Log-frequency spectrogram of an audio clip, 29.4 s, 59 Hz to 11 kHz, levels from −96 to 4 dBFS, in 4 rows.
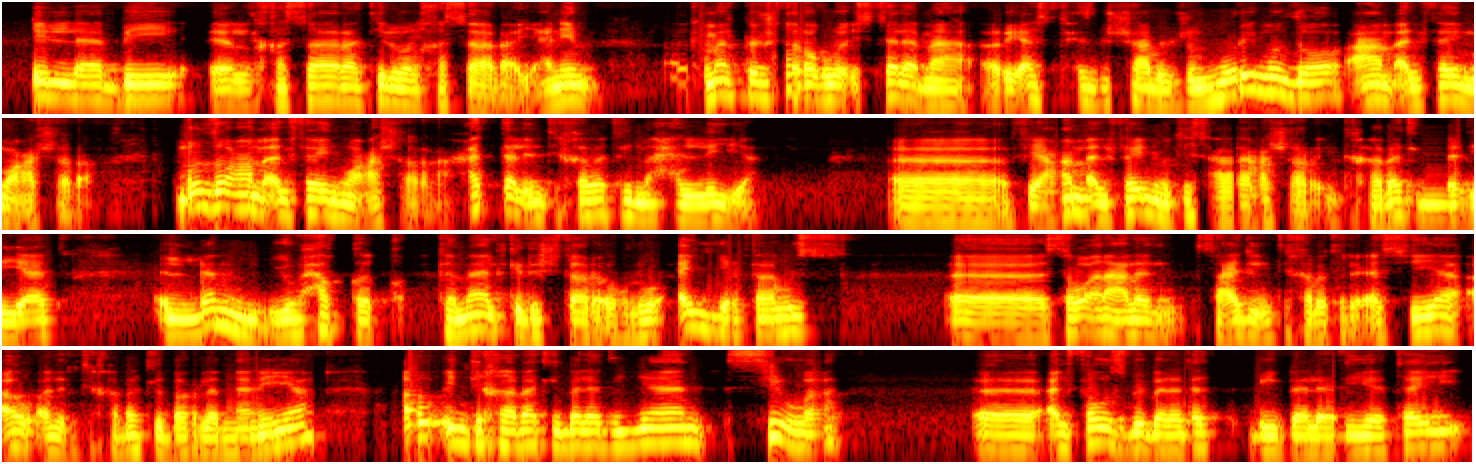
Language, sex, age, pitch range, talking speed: Arabic, male, 30-49, 100-130 Hz, 100 wpm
